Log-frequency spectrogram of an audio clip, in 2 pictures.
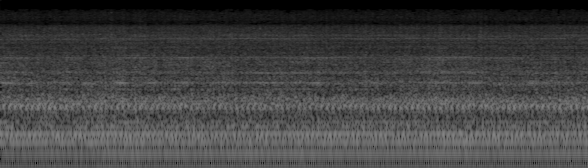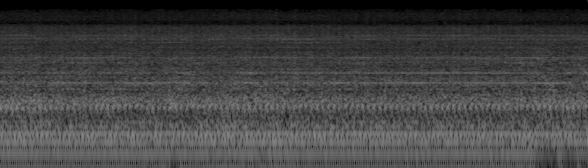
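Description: A tractor's diesel engine runs with a steady, throbbing rumble close by.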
